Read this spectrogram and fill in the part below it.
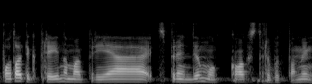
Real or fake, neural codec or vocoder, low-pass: real; none; 7.2 kHz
